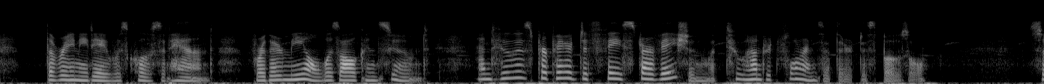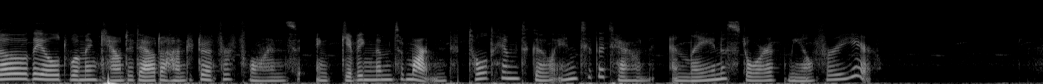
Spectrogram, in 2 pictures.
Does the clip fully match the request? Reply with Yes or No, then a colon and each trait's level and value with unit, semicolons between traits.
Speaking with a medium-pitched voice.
No: high, 210 Hz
